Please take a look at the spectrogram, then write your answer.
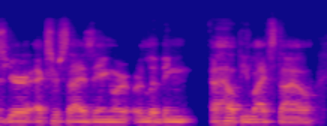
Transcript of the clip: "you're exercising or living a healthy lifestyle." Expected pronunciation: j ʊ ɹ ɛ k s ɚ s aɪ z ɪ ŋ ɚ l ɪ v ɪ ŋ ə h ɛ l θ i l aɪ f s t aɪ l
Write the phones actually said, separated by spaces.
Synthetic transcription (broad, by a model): j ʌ ɹ ɛ k s ɚ s aɪ z ɪ ŋ ɚ l ɪ v ɪ ŋ ə h ɛ l θ i l aɪ f s t aɪ l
